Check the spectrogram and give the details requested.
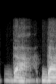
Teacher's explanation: ഹ ഉച്ചരിക്കേണ്ടത് മറ്റൊരു അക്ഷരമാണ് ദാല് ഈ ദാല് ഉച്ചരിക്കാനുള്ള മാർഗം എന്ന് പറഞ്ഞാൽ നാവിന്റെ മുൻഭാഗം പല്ലിന്റെ മുൻപല്ലുകളുടെ അടിയിൽ വെച്ചിട്ട് എടുക്കുമ്പോഴാണ് ദ ദ ഉണ്ടാകുന്നത്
